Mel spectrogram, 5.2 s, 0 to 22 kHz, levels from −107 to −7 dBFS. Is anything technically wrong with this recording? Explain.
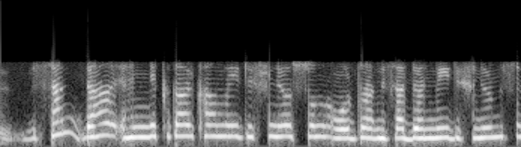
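Yes, there are two problems. Throughout, the speech carries heavy AMR narrowband mobile codec damage. The vocal tract model and sparse pulse excitation give a buzzy, synthetic voice, and the harshness fits a low mode near 5.9 kbps. On a spectrogram, everything above 4 kHz is simply empty.

Lost AMR speech frames occur at 0.38 to 0.44 s (about 40 ms) and at 2.56 to 2.59 s (about 20 ms). The decoder repeats the last pitch and spectral settings at falling gain, so each gap is a brief smeared dip. The waveform sags there and the spectrogram briefly shows frozen, fading harmonics.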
